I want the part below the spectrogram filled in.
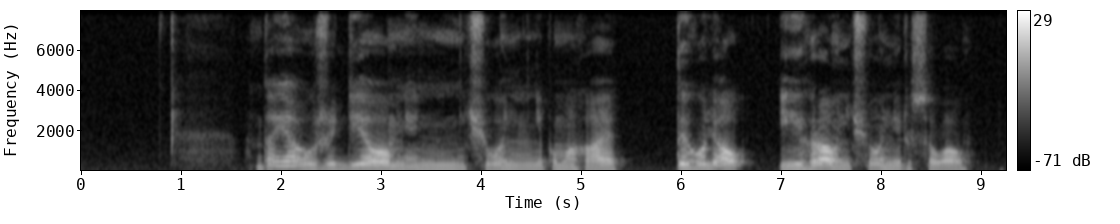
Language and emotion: Russian, sad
